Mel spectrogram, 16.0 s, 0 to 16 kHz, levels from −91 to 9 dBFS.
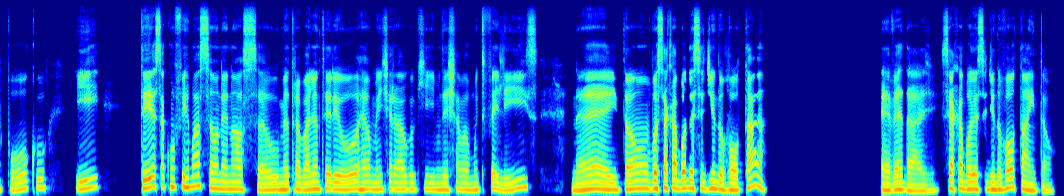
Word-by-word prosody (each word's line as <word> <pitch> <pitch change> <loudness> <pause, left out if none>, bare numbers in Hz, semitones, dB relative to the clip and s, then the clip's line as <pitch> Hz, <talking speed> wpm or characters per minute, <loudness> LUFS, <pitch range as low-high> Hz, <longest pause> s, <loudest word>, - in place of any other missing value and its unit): pouco, 145 +7 -4 0.4
e 155 +6 -1 0.6
ter 160 +4 +5
essa 190 0 -1
confirmação, 180 -2 0
né: 140 -1 0
"Nossa, 135 -3 -2
o 125 +1 +1
meu 130 +1 +2
trabalho 130 0 0
anterior 135 0 +1
realmente 130 0 -1
era 135 -1 -2
algo 130 +1 -3
que 130 -1 -6
me 125 - -1
deixava 125 0 -2
muito 130 +1 -4
feliz", 145 - -3 0.5
né, 130 +3 +3
então 140 +4 +1
você 150 +2 +4
acabou 155 0 +3
decidindo 140 -2 +1
voltar? 125 - +1 1.7
É 120 -2 +2
verdade, 110 -4 -1
você 150 - +2
acabou 140 -1 +2
decidindo 130 -1 +2
voltar, 155 -3 +1
então? 110 -3 -4
135 Hz, 120 wpm, -23 LUFS, 125-150 Hz, 1.7 s, ter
